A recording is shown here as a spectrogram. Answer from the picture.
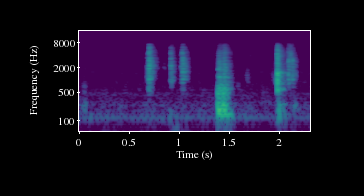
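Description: A few irregular keystrokes on a computer keyboard, faint and sharp, with the clearest near the end.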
